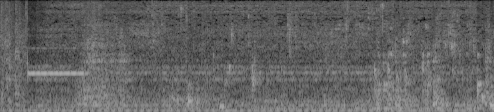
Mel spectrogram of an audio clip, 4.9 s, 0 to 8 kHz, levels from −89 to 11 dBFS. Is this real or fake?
real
